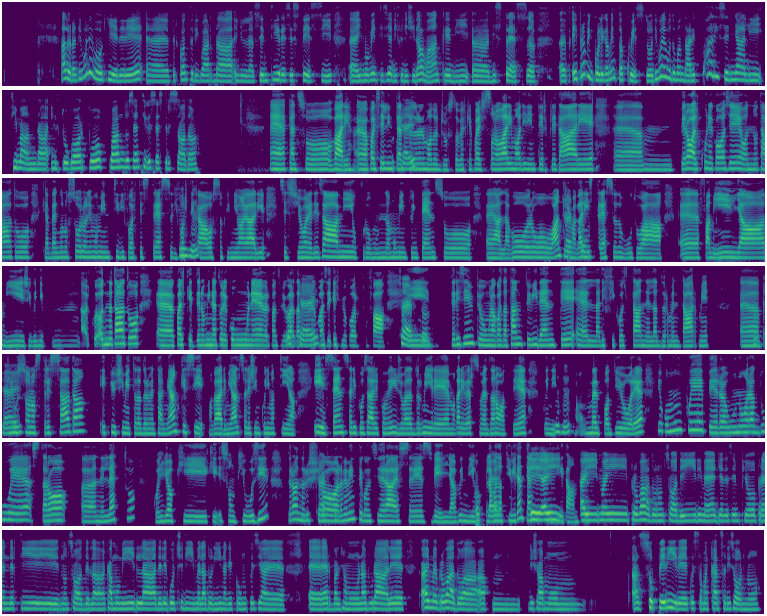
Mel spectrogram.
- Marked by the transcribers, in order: tapping; "proprio" said as "propio"; laughing while speaking: "corpo"; lip smack
- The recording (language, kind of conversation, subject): Italian, podcast, Quali segnali il tuo corpo ti manda quando sei stressato?
- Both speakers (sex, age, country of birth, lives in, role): female, 25-29, Italy, Italy, guest; female, 25-29, Italy, Italy, host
